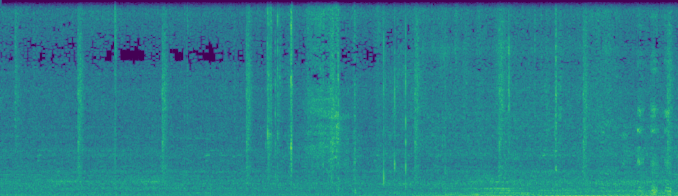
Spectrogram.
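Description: Car engine running, heard from inside the cabin as a steady low rumble. Its low hum grows louder over the last three seconds or so.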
